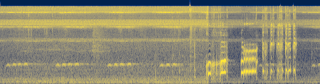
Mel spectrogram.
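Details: A red junglefowl at the Singapore Botanic Gardens gives a loud, harsh, broken call of several short rasping bursts near the end, preceded by faint repeated whistled notes from another bird.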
